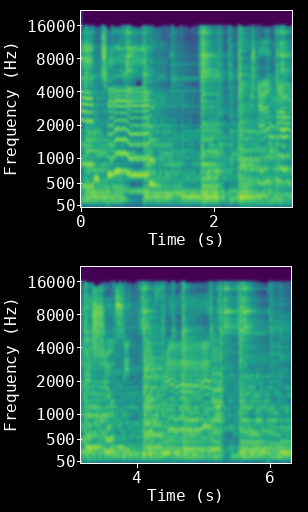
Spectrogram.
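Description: Live country band music: a strummed acoustic guitar with electric guitar and tambourine, playing steadily with a wavering lead line on top.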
